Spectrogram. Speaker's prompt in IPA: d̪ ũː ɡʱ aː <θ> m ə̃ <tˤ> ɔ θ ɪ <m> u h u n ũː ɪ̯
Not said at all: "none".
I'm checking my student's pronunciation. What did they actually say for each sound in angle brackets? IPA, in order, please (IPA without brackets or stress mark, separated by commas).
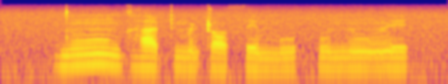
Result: ʈ, ʈ, m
